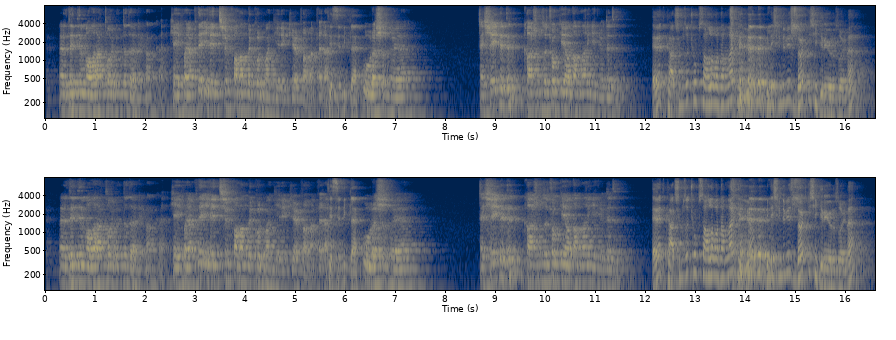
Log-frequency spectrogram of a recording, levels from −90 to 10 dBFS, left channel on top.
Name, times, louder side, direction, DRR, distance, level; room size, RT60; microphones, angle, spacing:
voice 1, 0.3-5.7 6.3-7.3 8.7-11.4 13.7-13.8 14.0-14.6 14.9-15.1, left 1 dB, 85° left, -2 dB, 2.9 m, -28 dB
voice 2, 5.6-6.3 12.1-14.2 14.5-16.2, right 1 dB, 20° right, 4 dB, 1.1 m, -29 dB
15.0 x 7.1 x 8.8 m, 1.2 s
head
